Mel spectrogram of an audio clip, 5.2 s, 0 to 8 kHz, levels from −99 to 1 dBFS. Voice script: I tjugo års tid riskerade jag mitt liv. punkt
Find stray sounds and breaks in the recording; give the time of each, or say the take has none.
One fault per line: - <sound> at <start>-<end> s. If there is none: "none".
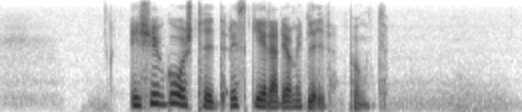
none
